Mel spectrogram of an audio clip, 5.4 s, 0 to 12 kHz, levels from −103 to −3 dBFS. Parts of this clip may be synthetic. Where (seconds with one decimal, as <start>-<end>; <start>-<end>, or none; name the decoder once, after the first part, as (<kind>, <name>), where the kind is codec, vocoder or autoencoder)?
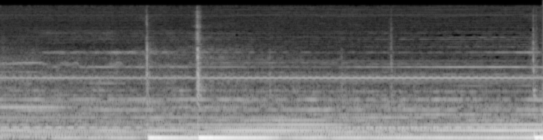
0.0-1.9 (autoencoder, DAC-VAE)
